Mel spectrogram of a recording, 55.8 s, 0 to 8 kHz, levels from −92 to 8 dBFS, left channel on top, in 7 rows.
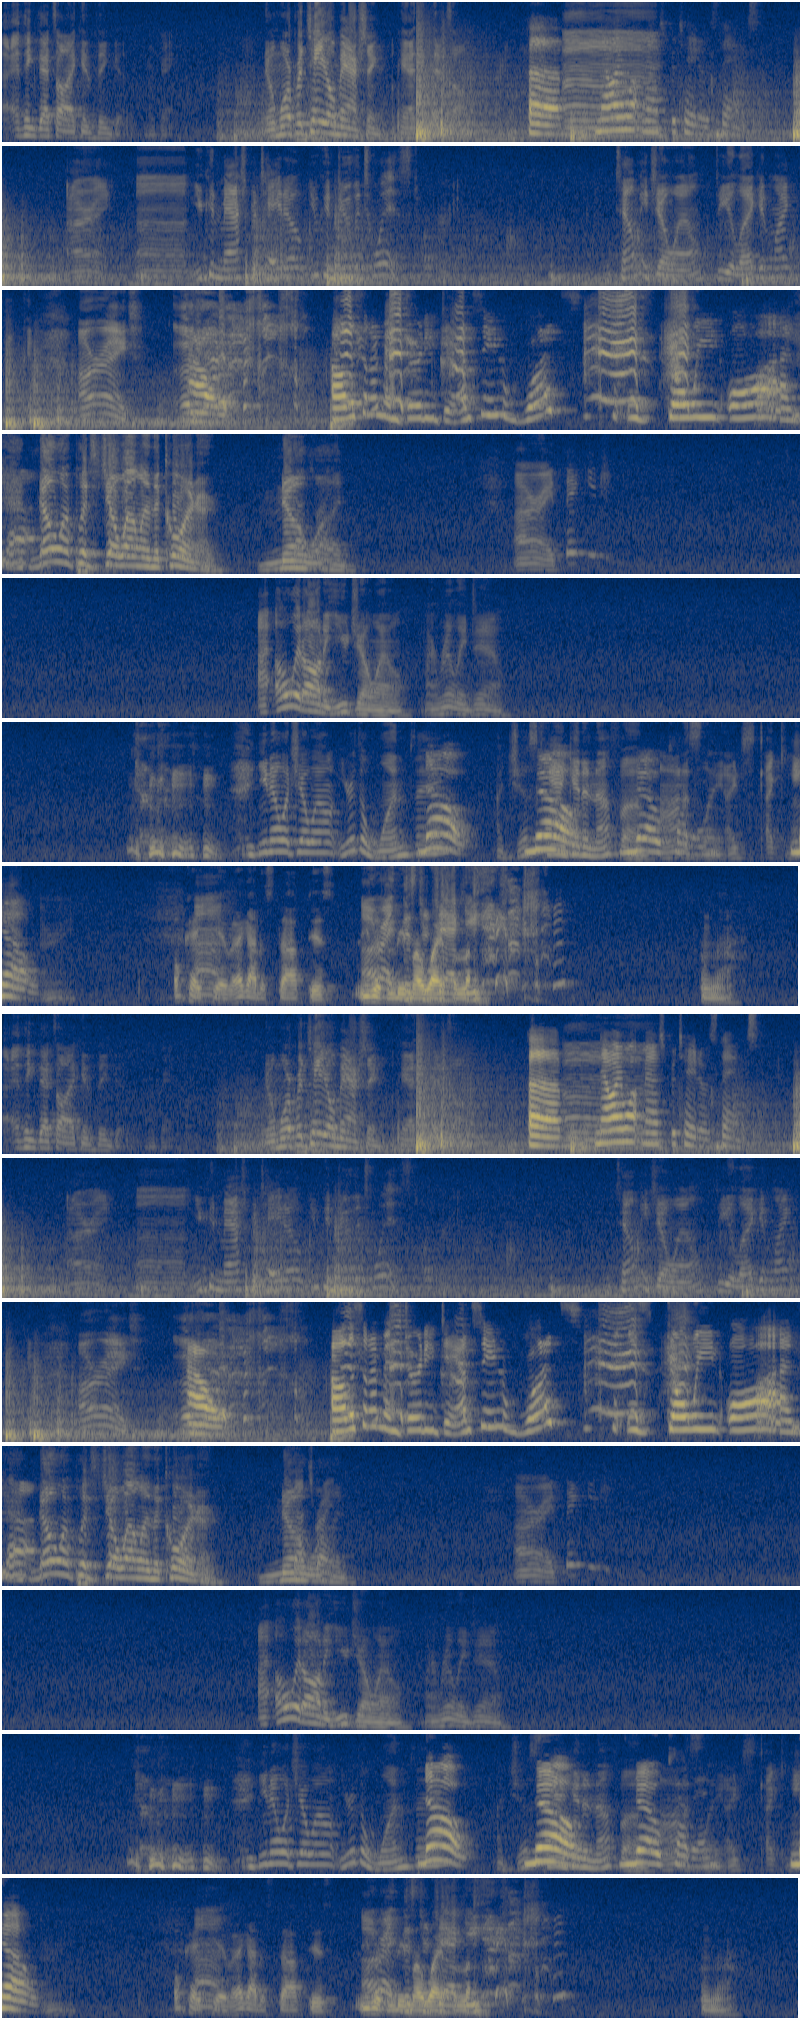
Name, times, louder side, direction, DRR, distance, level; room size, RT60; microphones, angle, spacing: voice 1, 0.0-1.1 1.6-1.7 2.6-5.0 5.6-6.7 8.6-9.1 9.3-12.1 12.3-12.5 14.1-17.4 17.7-20.7 21.8-22.9 23.8-26.1 26.5-27.4 29.1-30.0 34.5-36.9 41.2-44.4 44.9-48.6 49.5-50.2 51.5-53.5, left 4 dB, 40° left, 1.0 m, -37 dB
sound 1, 2.2-19.5, equal, 5° left, 0.4 m, -38 dB
voice 2, 5.3-7.4 17.8-18.2 19.3-21.5 22.2-22.4 22.6-24.3 26.9-27.2 44.1-44.6 45.1-45.7 46.1-47.1 47.8-48.2, right 4 dB, 50° right, 0.5 m, -27 dB
voice 3, 49.6-51.1 51.4-52.6 54.9-55.2, left 5 dB, 75° left, 0.5 m, -30 dB
13.5 x 11.5 x 2.4 m
head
